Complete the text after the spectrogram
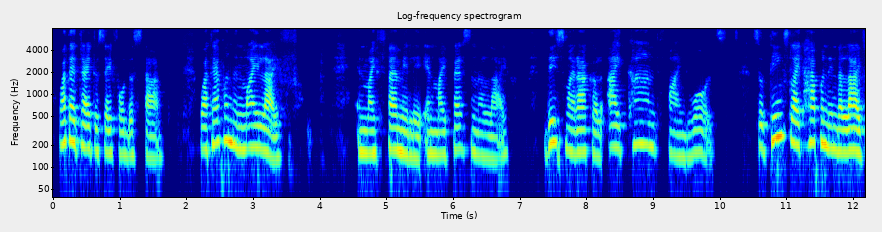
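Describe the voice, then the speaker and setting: Earnest Romanian-accented woman, soft dark voice. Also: on the low side. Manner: earnest, repeats phrases, halting non-native English. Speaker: guest. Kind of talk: personal testimony on a video call. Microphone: video call.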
